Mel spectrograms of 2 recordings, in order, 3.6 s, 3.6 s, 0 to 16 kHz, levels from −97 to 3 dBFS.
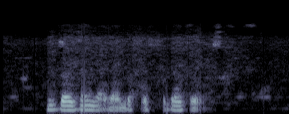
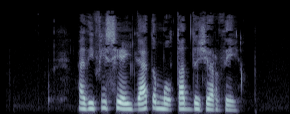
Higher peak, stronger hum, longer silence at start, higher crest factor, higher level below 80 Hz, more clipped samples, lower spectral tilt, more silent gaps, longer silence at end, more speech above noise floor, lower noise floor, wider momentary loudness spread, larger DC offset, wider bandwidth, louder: second, -20 dBFS vs -8 dBFS; neither; second, 0.3 s vs 1 s; about the same, 20 dB vs 20 dB; about the same, -74 dBFS vs -76 dBFS; neither; first, -7.5 dB/octave vs -6 dB/octave; neither; first, 0.85 s vs 0.65 s; second, 30 dB vs 55 dB; second, -68 dBFS vs -79 dBFS; first, 16 LU vs 11 LU; neither; second, 7.2 kHz vs 10.5 kHz; second, -38 LUFS vs -25 LUFS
